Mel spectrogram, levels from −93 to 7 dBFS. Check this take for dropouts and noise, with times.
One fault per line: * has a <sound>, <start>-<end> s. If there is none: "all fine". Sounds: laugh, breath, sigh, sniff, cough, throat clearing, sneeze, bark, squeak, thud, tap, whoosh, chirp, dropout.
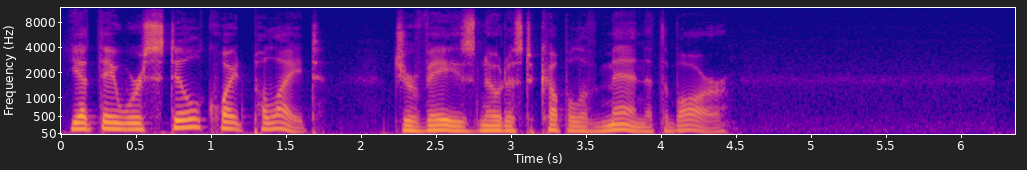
all fine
